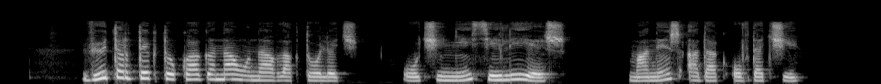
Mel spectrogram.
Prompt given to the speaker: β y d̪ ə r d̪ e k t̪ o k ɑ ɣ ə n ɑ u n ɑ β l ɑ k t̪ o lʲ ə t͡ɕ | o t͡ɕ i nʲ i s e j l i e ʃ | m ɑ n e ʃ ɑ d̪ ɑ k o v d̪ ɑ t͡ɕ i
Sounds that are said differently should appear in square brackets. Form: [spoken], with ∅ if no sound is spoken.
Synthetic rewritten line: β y [t̪] ə r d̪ e k t̪ o k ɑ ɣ ə n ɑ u n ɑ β l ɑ k t̪ o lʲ ə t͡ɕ | o t͡ɕ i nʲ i s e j l i e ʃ | m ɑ n e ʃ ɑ d̪ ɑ k o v d̪ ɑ t͡ɕ i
